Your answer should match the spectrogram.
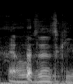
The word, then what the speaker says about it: Osinski: Ken Scott and Bobby, how do you say it? Osinski. So the S is a Z? Can you get that? Oh, you're right. Osinski, okay.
